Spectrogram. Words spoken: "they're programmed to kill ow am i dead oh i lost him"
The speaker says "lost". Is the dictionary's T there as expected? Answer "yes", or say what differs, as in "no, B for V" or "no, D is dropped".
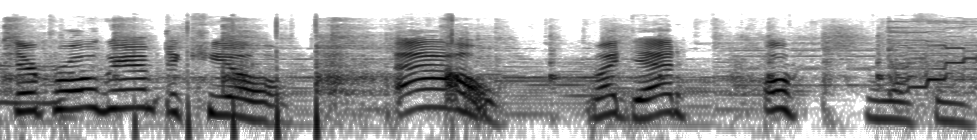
no, T is dropped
